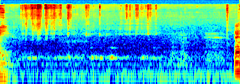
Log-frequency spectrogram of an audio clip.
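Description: Palmera straight razor scraping through lathered stubble: a faint, irregular crackle of small clicks that dies away about two and a half seconds in.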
